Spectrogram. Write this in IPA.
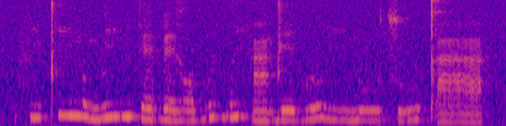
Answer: f i˨ tʰ iː˦ n o˨ ŋ l iː˦ ŋ k ɛ˨ ɓ ɛ˨ ɣ ɔ˨ ɡʷ i˦ ɡʷ i˦ h ã˨ d e˨ ɓ ʊ˨˦ ɣ i˨ n uː˨ t͡s uː˨˦ kʼ aː˨

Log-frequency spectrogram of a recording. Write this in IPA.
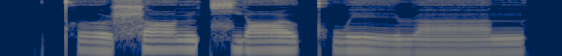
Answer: t̪ʰ ɤ˨˩ ʂ ɑ˦ ŋ t͡ɕ j ɑ˦ ʊ̯ kʰ w e˥˨ ɪ̯ ɻ a˨˦ n

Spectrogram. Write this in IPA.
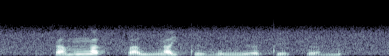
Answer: k a˧˥ m ŋ a˦˥ t̚ f a˨˩ w ŋ a˧ j t̪ ɨ˨˩ v u˨˩ ŋ ɨ˨˩ ə̯ t̪ e˨˩˨ k ə˨˩˨ m

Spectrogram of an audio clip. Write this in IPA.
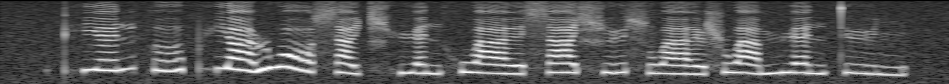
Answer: pʰ j ɛ˧˥ n k ɤ˧˥ pʰ j ä˥˧ ɻ w ɔ˥˩ s a˩ ɪ̯ t͡ɕʰ ɥ ɛ˩ n x w a˨˩ ɪ̯ s ä˥ ɕ y˧˥ s w a˨˩ ɪ̯ ʂ w ä˥˧ m ɥ ɛ˥˧ n t̪ y˥˩ n

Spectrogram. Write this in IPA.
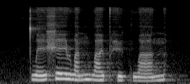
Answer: t̪ w e˧˥ ɪ̯ x e˥ ɪ̯ ɻ w a˧˥ n m w a˧˥ ɪ̯ pʰ y˨˩ k w a˧˥ n

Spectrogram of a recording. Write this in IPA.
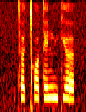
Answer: tʰ ɜ ǀʰ ɔ t e n ə nʲ kʲ ɜ

